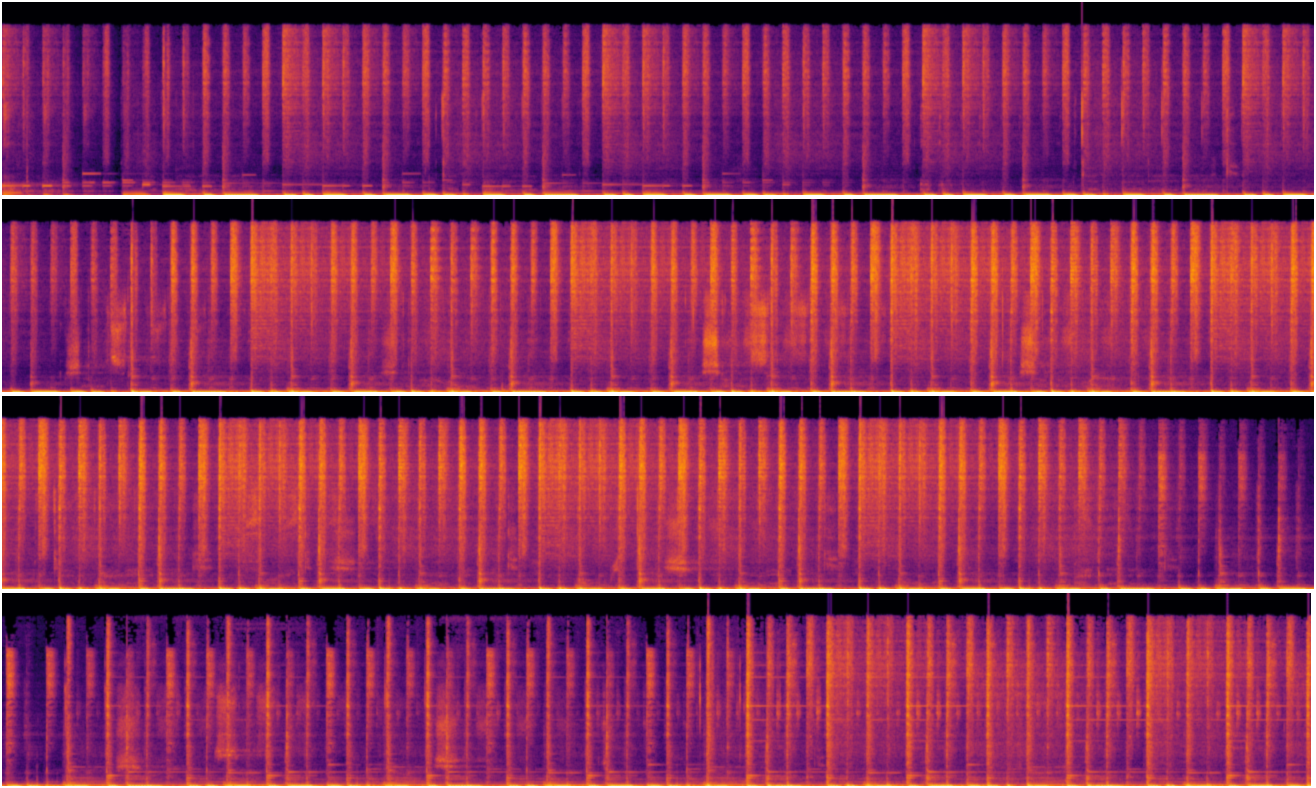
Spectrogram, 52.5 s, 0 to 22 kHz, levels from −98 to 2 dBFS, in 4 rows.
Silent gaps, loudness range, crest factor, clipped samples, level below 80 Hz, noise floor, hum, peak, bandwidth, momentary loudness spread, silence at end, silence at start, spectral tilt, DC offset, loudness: none; 3 LU; 12 dB; under 0.1%; -14 dBFS; -38 dBFS; none; 0 dBFS; over 20 kHz; 5 LU; 0 s; 0 s; -4.5 dB/octave; under 0.1%; -15 LUFS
